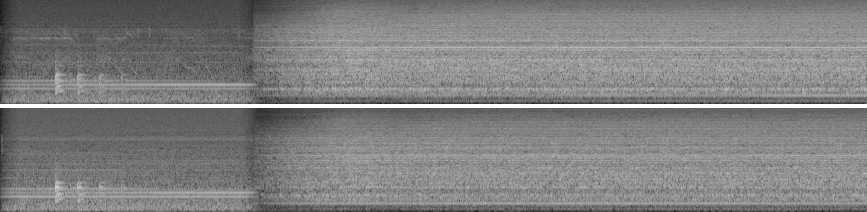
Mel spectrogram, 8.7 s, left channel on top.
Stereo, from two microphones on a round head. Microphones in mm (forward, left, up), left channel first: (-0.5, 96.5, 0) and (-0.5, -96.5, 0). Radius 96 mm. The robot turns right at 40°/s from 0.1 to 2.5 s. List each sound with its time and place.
0.6 s tapping: 15° right (ahead or behind), 0.6 m; by 1.3 s 10° left (ahead or behind), 0.6 m
2.5 s a hair dryer: 60° left (ahead or behind), 3 m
